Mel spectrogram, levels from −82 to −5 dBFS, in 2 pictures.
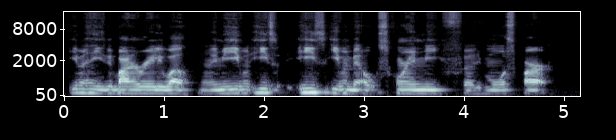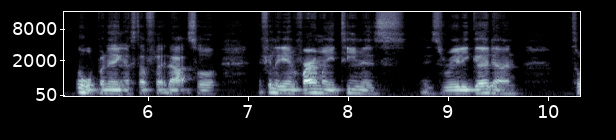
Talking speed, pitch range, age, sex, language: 240 wpm, 105-115 Hz, 20-39, male, English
